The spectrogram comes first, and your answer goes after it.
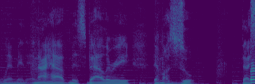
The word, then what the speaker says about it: Valérie Damaseau: And I have Miss Valérie Damaseau.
